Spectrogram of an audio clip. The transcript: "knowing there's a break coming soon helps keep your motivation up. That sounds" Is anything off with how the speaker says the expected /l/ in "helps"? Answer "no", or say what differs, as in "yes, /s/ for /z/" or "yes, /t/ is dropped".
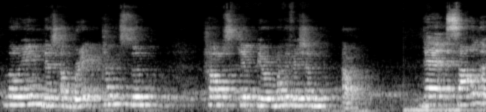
yes, /l/ is dropped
